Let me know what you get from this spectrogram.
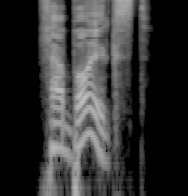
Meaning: second-person singular present of verbeugen
- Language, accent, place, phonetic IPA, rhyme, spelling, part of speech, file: German, Germany, Berlin, [fɛɐ̯ˈbɔɪ̯kst], -ɔɪ̯kst, verbeugst, verb, De-verbeugst.ogg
